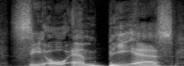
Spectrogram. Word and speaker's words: Combs: everybody luke l-u-k-e combs c-o-m-b-s put the k sounds together luke combs the b is silent dummy unless you're dumb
